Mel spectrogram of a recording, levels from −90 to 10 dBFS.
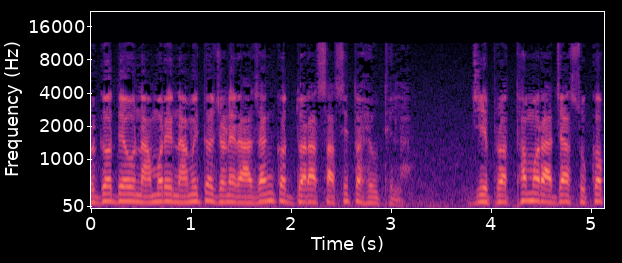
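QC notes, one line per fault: Throughout: low-delay AAC compression. The speech is plainly damaged all the way through, rough and grainy, with a hiss sitting between the harmonics and a top end that sounds thin and a bit synthetic. That's likely a low-delay codec like AAC-ELD, whose very short frames can't pin down pitch harmonics well, and the degree of damage fits a low bitrate, around 32 kbps. The room noise, about 26 dB under the speech, sits behind all this.
3.07 to 3.10 s: AAC frame loss with concealment. There's a brief smeared, noisy patch lasting about 20 ms, which fits a single lost frame. The decoder had nothing to play for that stretch, so it improvised from the last good spectrum, reusing its energy with scrambled phase. That's why you get a blurry, phasey blip instead of a dropout, and it's short enough that there's no fade to silence.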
